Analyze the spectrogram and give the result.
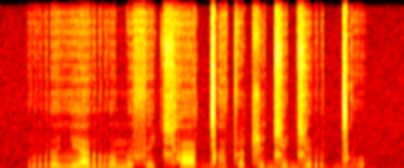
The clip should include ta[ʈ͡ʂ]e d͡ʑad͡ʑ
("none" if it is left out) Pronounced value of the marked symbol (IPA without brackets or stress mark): ʈ͡ʂ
